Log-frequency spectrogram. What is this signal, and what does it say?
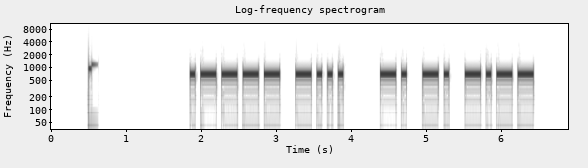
Morse code, heard as a keyed tone, about 17 wpm, 700 Hz. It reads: 1B NNY
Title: Field Day Exchanges Encore - 17wpm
